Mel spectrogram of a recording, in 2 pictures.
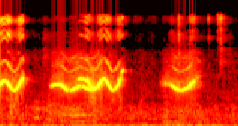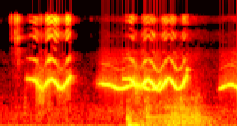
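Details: Pet talking rainbow lorikeet in a whistling duel with a person, indoors: bursts of wavering, warbled whistles that rise and fall rapidly, each lasting about a second with short gaps, plus a brief low thump near the end.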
